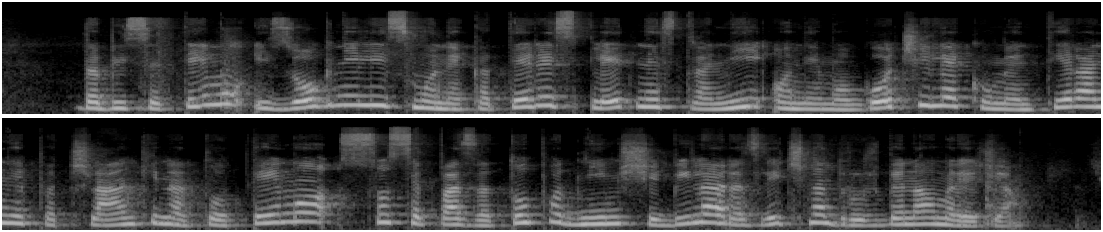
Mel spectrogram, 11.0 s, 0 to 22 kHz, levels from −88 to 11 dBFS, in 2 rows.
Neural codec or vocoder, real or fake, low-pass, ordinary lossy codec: vocoder, 44.1 kHz, 128 mel bands, Pupu-Vocoder; fake; 14.4 kHz; Opus, 16 kbps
